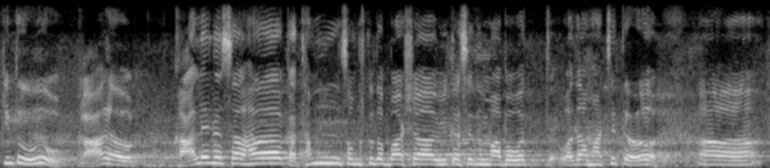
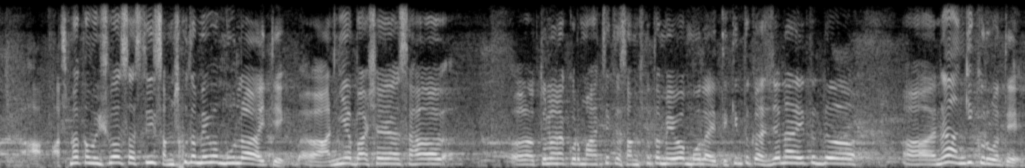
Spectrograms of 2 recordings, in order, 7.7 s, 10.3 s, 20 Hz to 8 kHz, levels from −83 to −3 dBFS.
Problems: constant background noise, background conversations at intervals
